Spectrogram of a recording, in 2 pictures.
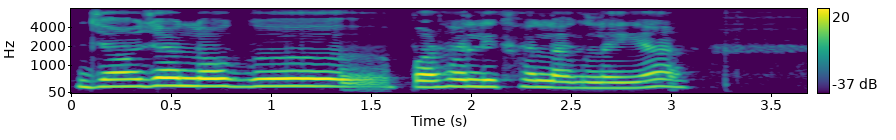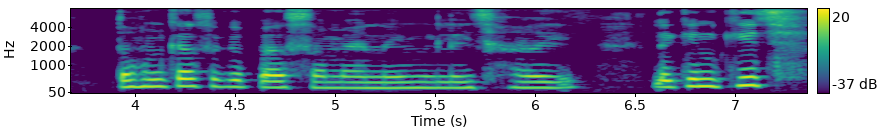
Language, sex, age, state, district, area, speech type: Maithili, female, 60+, Bihar, Sitamarhi, urban, spontaneous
